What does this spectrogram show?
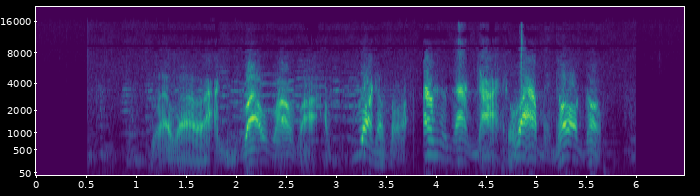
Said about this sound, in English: That's Donald Duck. Oh God, Donald Duck!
